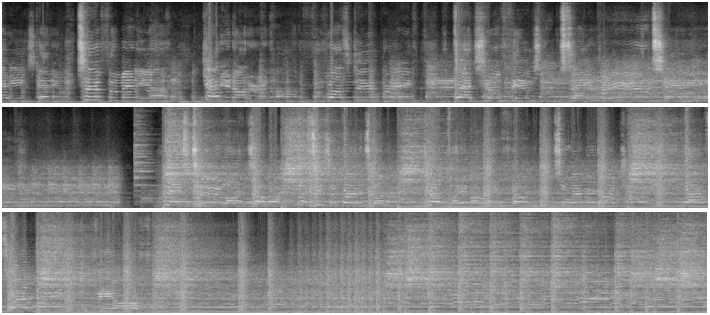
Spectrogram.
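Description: Live rock band playing: a singer over electric guitar in a lighter opening section, then after a brief break about twelve seconds in the full band comes in louder, with drum kit and bass guitar.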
